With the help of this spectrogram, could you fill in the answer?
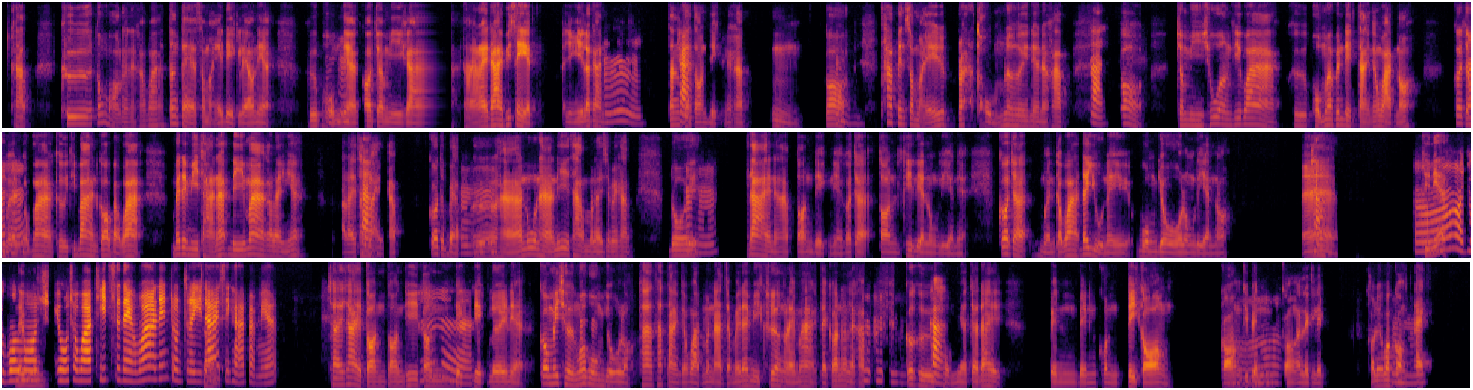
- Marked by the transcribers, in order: distorted speech
- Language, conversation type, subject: Thai, podcast, คุณเคยใช้เวลาว่างทำให้เกิดรายได้บ้างไหม?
